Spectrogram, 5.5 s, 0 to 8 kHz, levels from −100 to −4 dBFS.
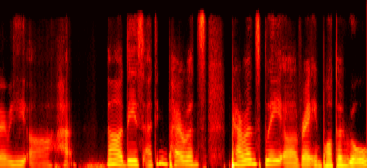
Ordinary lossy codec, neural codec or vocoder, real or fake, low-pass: none; codec, 16 kHz, 1 kbps, X-Codec, HuBERT features, trained on balanced general audio; fake; 7.2 kHz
